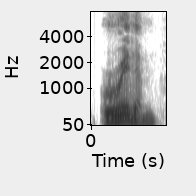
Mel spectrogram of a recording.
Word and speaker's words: Rithmm: Rhythm is spelled RITHMM. Rhythm.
